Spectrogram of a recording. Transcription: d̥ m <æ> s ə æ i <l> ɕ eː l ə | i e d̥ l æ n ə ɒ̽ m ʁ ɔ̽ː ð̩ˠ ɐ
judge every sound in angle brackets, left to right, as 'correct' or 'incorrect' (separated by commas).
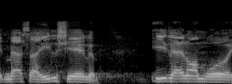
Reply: correct, correct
